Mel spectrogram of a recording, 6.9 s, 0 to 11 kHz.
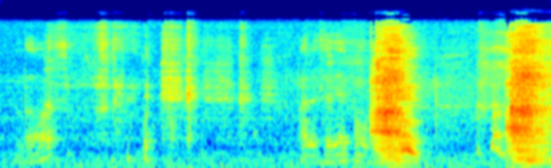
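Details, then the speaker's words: Young man on vacation asleep at 8 a.m. after getting up for the bathroom, snoring loudly all night: harsh, rough snorting breaths, two loud ones near the end, with quiet talk in the room. "Está agarrando vuelo y ahí viene nuevamente su ronquido. Prepárense a escucharlo. Está más de cerca."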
